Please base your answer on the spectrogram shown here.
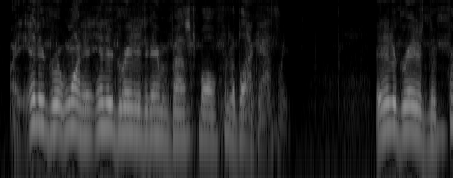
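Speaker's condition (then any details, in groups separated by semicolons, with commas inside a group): Head and neck cancer; dry throat, dry mouth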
